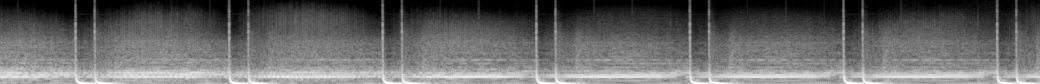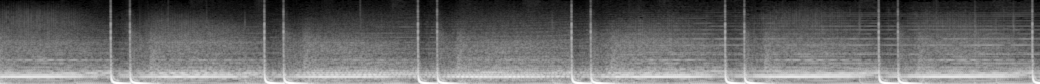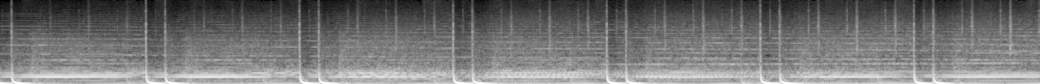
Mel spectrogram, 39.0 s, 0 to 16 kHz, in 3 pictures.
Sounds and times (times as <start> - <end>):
Electronic music: 0.0 - 39.0.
